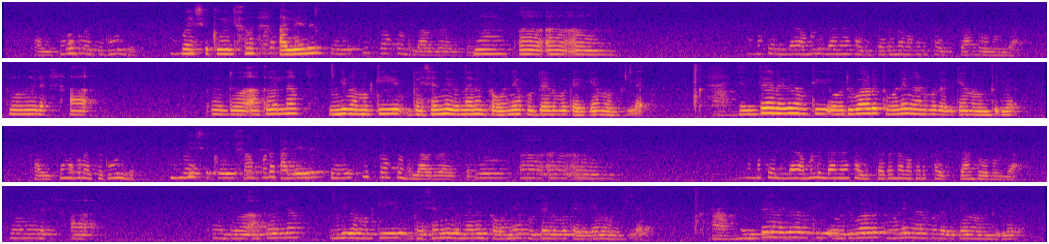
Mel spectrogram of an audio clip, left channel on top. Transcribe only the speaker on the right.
കഴിക്കാൻ
നമുക്ക് വെശക്കൂല്ലാ
നമ്മടെ ഫുഡിൽ
ടേസ്സ് വ്യത്യാസൊണ്ടല്ലോ അവരുവായിട്ട്
അപ്പ നമക്കെല്ലാ നമ്മളില്ലാങ്ങനെ കഴിക്കാതെന്നാ ഞമ്മക്കത് കഴിക്കാൻ തോന്നൂലാ
ആഹ്
ശരിയാ ആഹ്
